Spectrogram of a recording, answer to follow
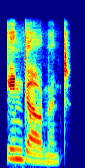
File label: "endowment", Indian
